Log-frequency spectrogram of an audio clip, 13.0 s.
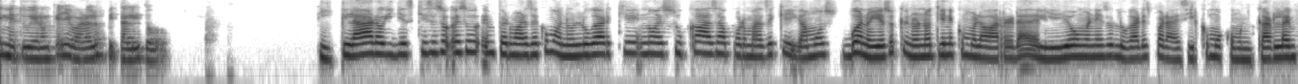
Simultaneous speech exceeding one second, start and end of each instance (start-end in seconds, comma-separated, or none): none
